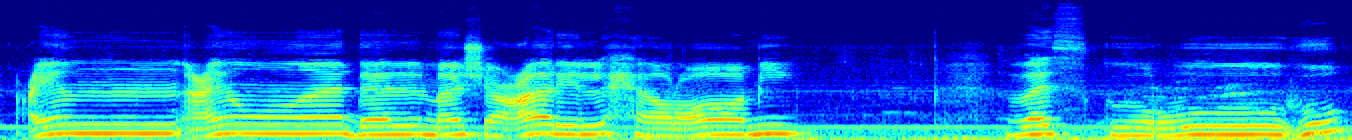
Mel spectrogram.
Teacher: را کو پر پڑھیں، را پہ پیش ہے اور واو مدہ کو ادا کریں. · عین کو واضح کریں، حا کو بھی واضح کریں اور را کو پر کریں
